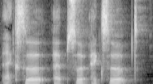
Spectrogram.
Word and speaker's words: excerpt: This episode is a little excerpt. I sometimes overpronounce that and over-enunciate because of the PT at the end. Excerpt.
